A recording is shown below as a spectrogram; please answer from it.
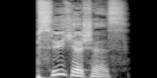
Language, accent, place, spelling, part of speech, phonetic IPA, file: German, Germany, Berlin, psychisches, adjective, [ˈpsyːçɪʃəs], De-psychisches.ogg
- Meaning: strong/mixed nominative/accusative neuter singular of psychisch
